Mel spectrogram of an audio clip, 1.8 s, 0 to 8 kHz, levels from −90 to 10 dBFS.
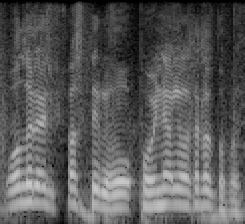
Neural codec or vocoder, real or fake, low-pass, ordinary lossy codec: codec, 16 kHz, 1 kbps, X-Codec, HuBERT features, trained on balanced general audio; fake; none; none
